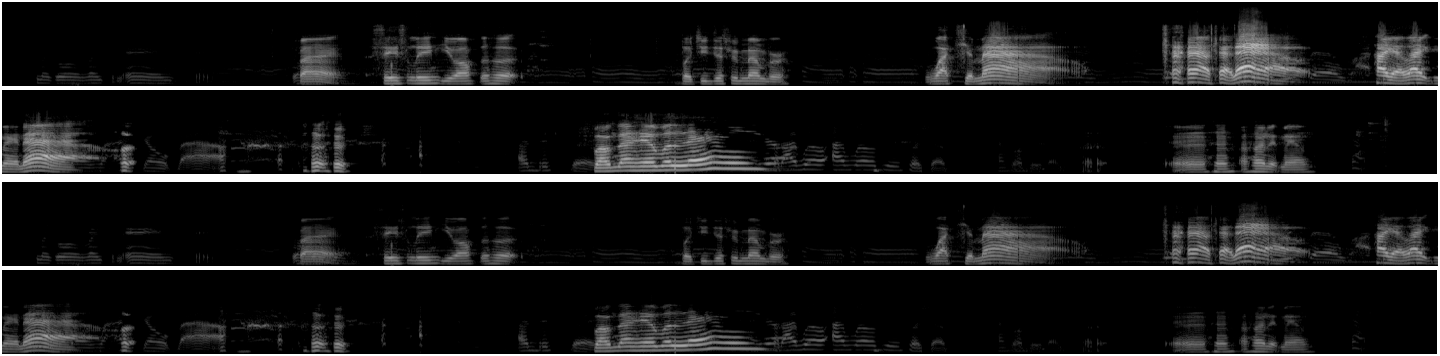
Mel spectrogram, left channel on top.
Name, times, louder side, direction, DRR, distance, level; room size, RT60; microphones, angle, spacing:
voice 1, 0.3-2.0 2.9-3.6, right 1 dB, 40° right, 5.7 m, -57 dB
sound 1, 0.6-14.2, left 5 dB, 85° left, 2.9 m, -64 dB
voice 2, 3.0-3.4 3.7-5.2 6.8-7.9 9.2-10.7 11.6-13.1 13.7-15.7 17.5-17.8 20.3-22.2 26.0-27.4, left 8 dB, 65° left, 0.4 m, -28 dB
voice 3, 8.2-8.7 9.0-9.1 11.6-11.9 12.7-13.8 14.6-18.0 18.4-18.7 19.0-20.3 21.8-23.8 24.3-25.0 27.8-28.0, equal, ahead, 1.6 m, -55 dB
head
